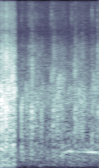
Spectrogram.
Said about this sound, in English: So let's give him a round of applause as he comes and shares with us.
